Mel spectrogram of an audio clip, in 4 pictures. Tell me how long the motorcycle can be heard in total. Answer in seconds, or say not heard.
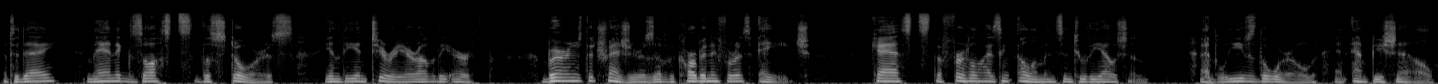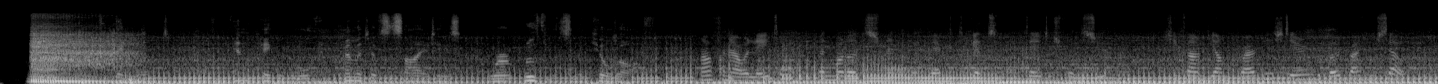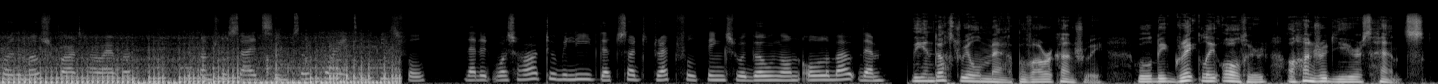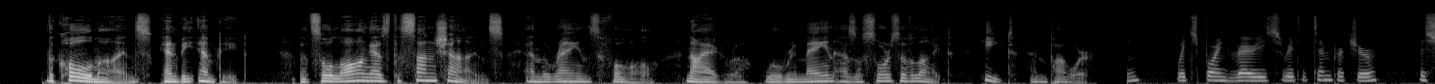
18 s.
